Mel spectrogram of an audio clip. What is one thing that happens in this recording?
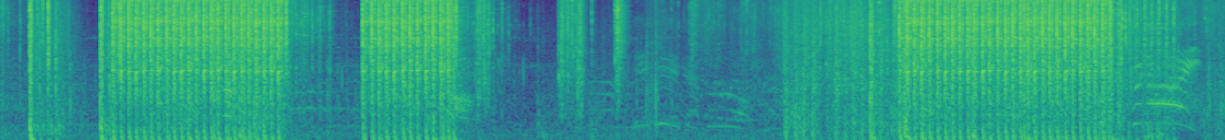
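An automatic rifle fires in bursts.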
